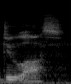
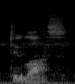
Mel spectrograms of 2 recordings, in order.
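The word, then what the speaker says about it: δοῦλος: The word that they use here is doulos. That's the Greek word, doulos. D-O-U-L-O-S. I'm sure that's not how it's spelled in Greek, but that's how it's spelled in English.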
